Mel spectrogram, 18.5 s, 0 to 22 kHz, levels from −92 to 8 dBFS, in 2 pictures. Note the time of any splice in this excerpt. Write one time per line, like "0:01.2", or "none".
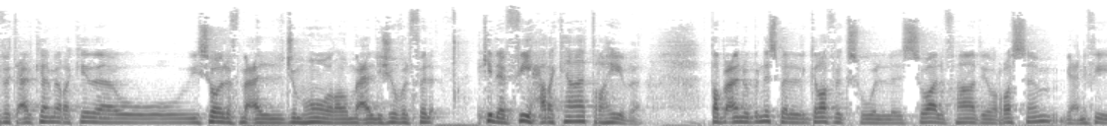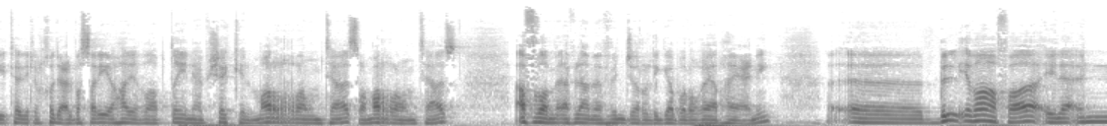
0:04.0
0:12.2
